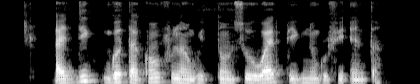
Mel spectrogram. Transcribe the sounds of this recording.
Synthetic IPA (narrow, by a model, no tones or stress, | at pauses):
ajdiɡɔtakɔ̃mfulãmwitɔ̃nsowaɪd̚piɡnoɡofiɛ̃nta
